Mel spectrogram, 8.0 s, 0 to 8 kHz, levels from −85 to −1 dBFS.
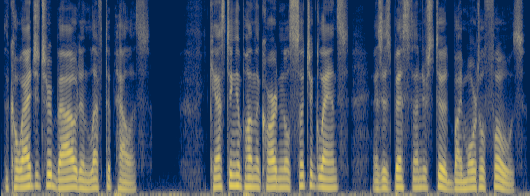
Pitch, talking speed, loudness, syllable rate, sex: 130 Hz, 160 wpm, -17 LUFS, 5.3 syllables/s, male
